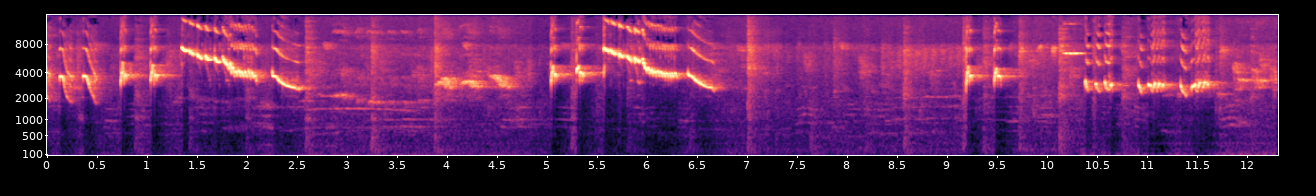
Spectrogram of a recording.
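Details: Orange-headed thrush at a bird singing competition delivering loud, rapid whistled phrases that slide steeply downward, repeated in bursts several times a second, with sharp clicks and faint background voices.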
